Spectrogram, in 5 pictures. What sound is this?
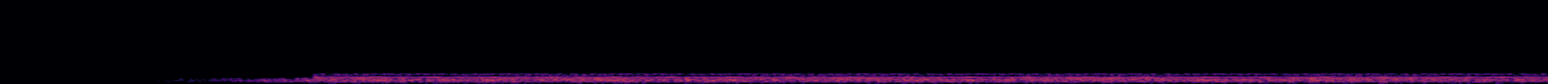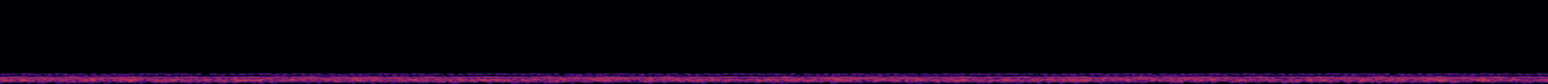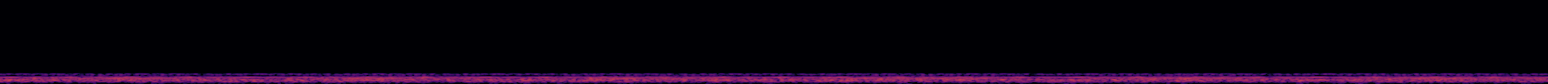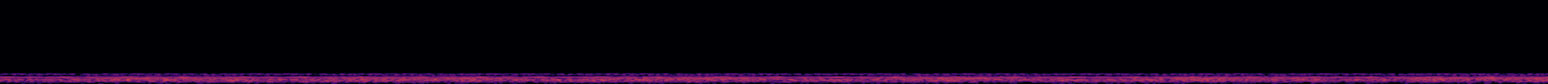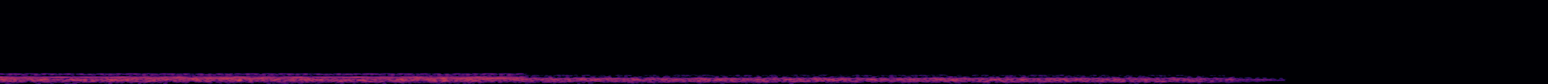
Drone Scifi hollow airy
this is part of a drone pack i am making specifically to upload onto free sound, the drones in this pack will be ominous in nature, hope you guys enjoy and dont forget to rate so i know what to make more of
hollow, drone, sci-fi, airy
